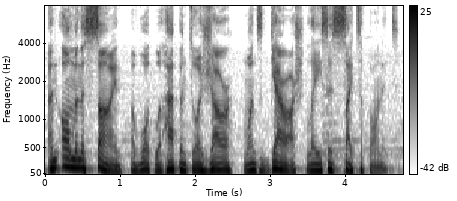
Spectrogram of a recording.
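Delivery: normal talking voice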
